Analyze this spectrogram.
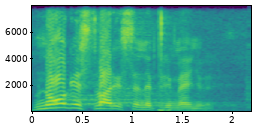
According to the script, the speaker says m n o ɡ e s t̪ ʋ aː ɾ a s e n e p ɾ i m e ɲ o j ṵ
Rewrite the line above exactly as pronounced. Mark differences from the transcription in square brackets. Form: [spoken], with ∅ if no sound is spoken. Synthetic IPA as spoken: m n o ɡ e s t̪ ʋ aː ɾ [i] s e n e p ɾ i m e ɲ [u] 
